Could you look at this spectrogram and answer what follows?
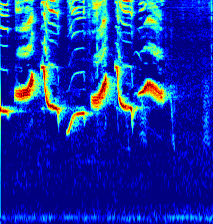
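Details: Tame Chinese hwamei, kept caged and placed on a table. It sings loud, rich whistled phrases that swoop up and down in quick succession, five or six rolling notes, before stopping.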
